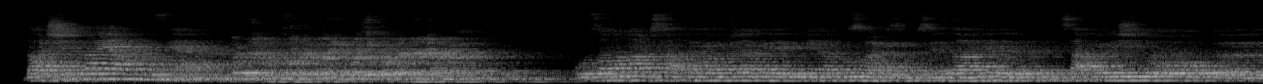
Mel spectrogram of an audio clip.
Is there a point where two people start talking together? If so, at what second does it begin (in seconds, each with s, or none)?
none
